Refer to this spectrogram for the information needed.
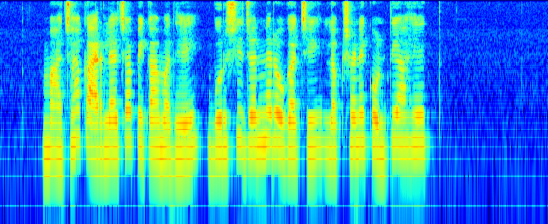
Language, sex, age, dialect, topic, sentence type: Marathi, female, 31-35, Standard Marathi, agriculture, question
